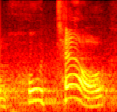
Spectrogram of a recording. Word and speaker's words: hotel: two syllables ho until but which one do you stress you are stressing the second syllable right L so the hotel you need to really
